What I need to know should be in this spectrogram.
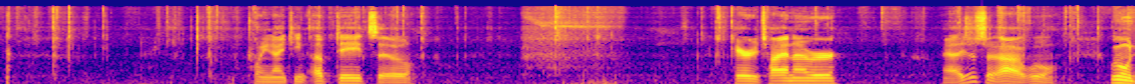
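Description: Foil wrappers crinkle and rustle as they are handled.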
